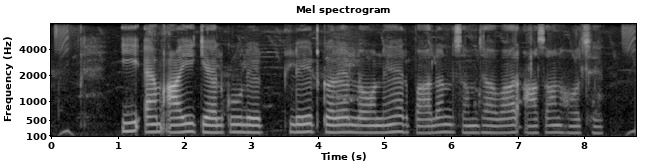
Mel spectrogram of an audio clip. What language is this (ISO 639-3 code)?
mag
